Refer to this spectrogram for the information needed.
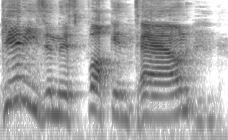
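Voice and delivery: mock rant. Co-host airs his weekly gripe, building mock rant. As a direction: rant it up like a wound-up barstool gripe.

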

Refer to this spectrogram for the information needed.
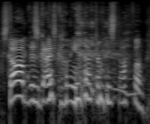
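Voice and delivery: hammed-up cry for help; laughing mock panic. Susan fleeing Elvis down the hallway, high, laughing mock panic. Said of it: "and she's like".

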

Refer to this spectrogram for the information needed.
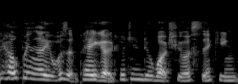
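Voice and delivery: ordinary delivery

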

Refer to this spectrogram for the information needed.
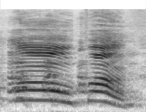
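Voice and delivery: high, loud laughing words; cracking up mid-sentence. Real, not acted. Cracking up at Mister Peanut.

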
